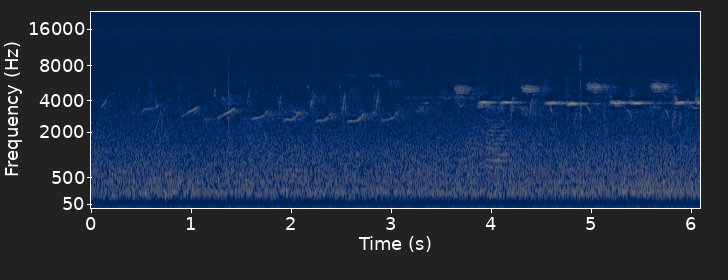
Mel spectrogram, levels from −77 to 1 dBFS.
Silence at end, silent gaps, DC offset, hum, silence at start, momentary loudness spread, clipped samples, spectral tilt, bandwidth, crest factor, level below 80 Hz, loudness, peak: 0 s; none; under 0.1%; none; 0 s; 12 LU; under 0.1%; -1.5 dB/octave; 16 kHz; 18 dB; under -90 dBFS; -43 LUFS; -26 dBFS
